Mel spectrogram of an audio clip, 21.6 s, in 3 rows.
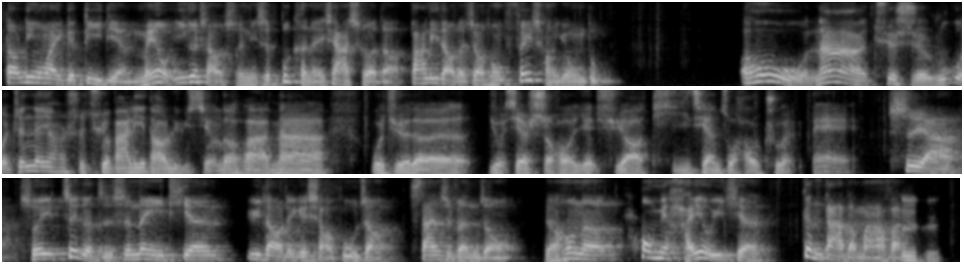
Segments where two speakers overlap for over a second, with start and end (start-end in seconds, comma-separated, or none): none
